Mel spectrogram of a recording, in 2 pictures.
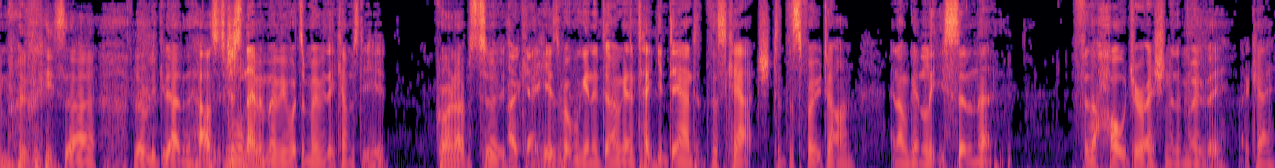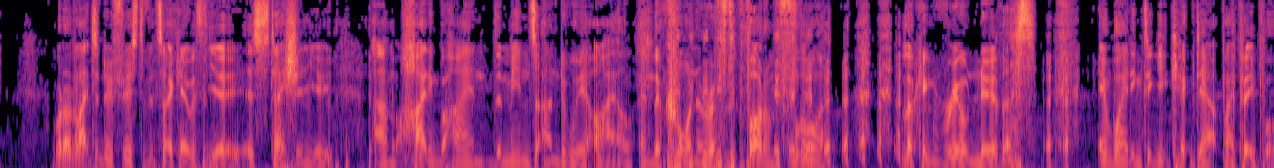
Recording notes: The lads have watched the entire film inside of a Kmart and recorded an episode in the terrible, dirty walls of the quintessential department store of yesteryear.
